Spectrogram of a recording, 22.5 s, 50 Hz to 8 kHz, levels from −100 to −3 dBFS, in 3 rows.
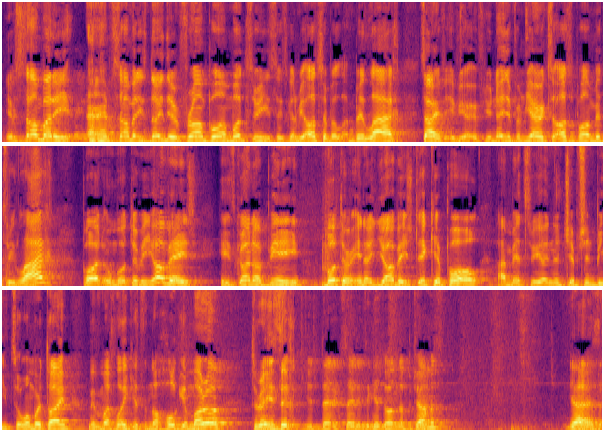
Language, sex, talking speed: English, male, 180 wpm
